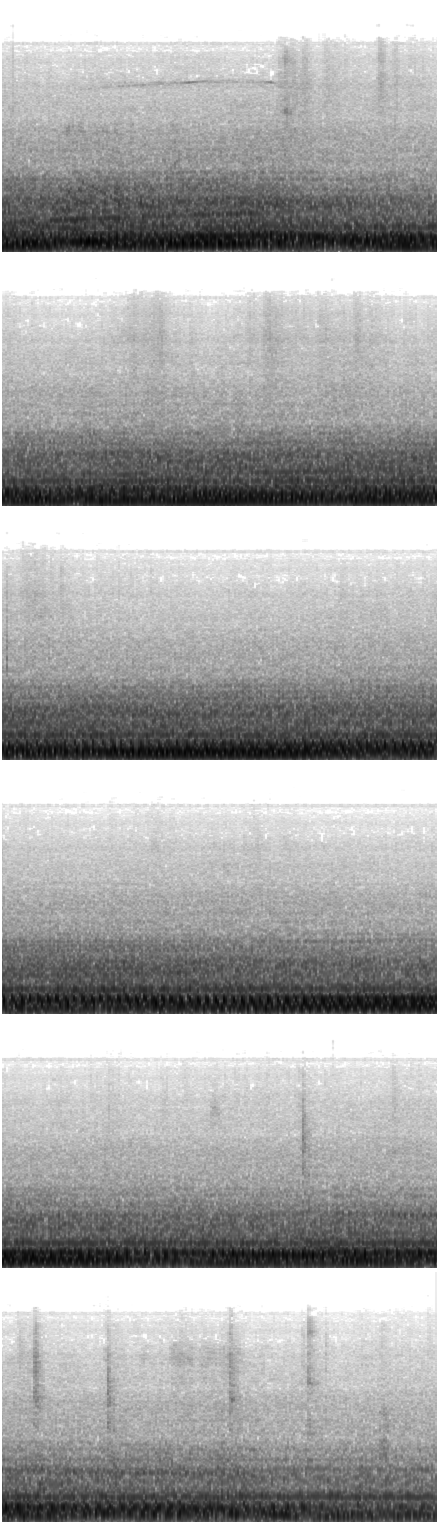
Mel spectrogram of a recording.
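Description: Toei city bus driving, heard from inside the passenger cabin: a steady low engine and road rumble, with a rising whine in the first couple of seconds.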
